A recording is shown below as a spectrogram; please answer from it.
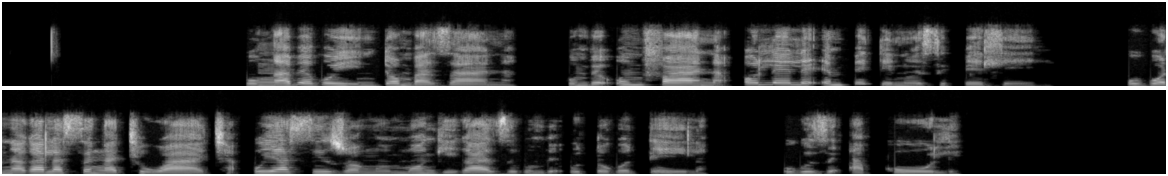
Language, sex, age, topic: North Ndebele, male, 50+, health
